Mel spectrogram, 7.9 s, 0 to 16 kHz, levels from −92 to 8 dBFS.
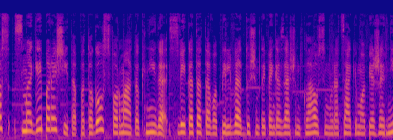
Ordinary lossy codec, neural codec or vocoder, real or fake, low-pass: MP3, 48 kbps; none; real; 14.4 kHz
